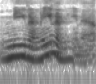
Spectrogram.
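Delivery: ordinary delivery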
